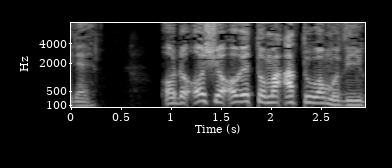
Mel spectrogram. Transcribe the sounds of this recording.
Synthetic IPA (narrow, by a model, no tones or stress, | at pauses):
ɾɛ | ondoʔoɕiɔʔoɣetomaʔatuɔmoðiː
